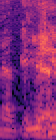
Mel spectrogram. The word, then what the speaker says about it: Avdija: Denny Avdija, is that how you pronounce his name? Avdija. – Yeah.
